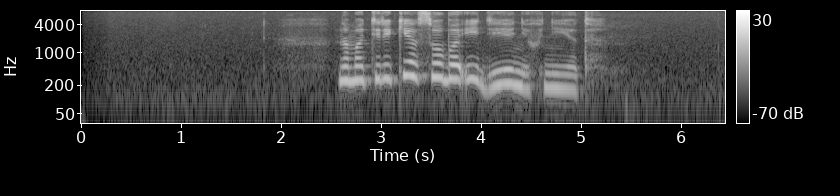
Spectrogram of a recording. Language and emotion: Russian, sad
